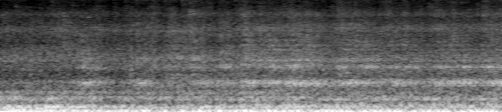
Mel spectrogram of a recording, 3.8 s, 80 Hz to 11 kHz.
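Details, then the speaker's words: Car with new big-cam engine that made no power: deep, uneven loping rumble with slow lumpy beat, idle dropping from about 1000 to 600 rpm; needs higher-stall converter; lopey idle dropping too low. "down to about 600. Cam sounds cool, but I don't love that."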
